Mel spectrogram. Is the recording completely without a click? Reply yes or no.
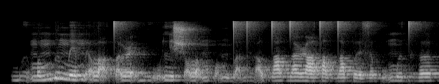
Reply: yes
